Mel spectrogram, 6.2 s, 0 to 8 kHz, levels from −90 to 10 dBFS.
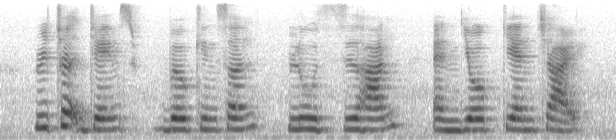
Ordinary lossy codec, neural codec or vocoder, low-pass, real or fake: none; none; 7.2 kHz; real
